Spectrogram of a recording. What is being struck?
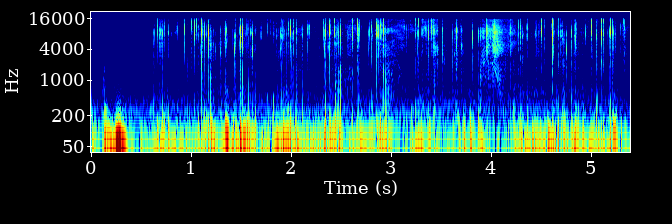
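Solid glass globe paperweight.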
